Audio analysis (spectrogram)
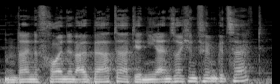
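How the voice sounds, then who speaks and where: An actor playing a coldly menacing criminal interrogator in a crime radio drama, mock-courteous, taunting and deliberate. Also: male voice, mid-range voice, fairly even intonation, gravelly, faint music behind, natural voice. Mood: cold threat.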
